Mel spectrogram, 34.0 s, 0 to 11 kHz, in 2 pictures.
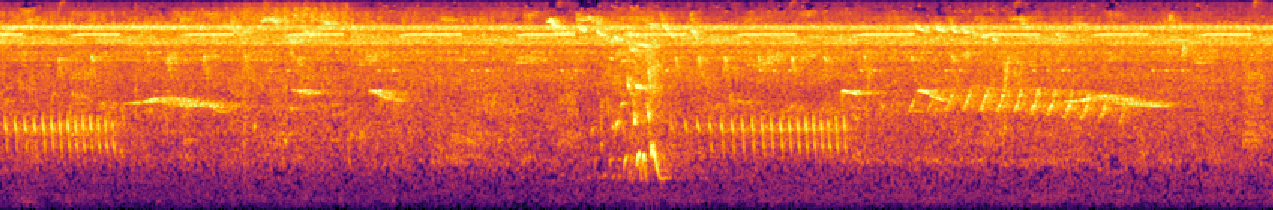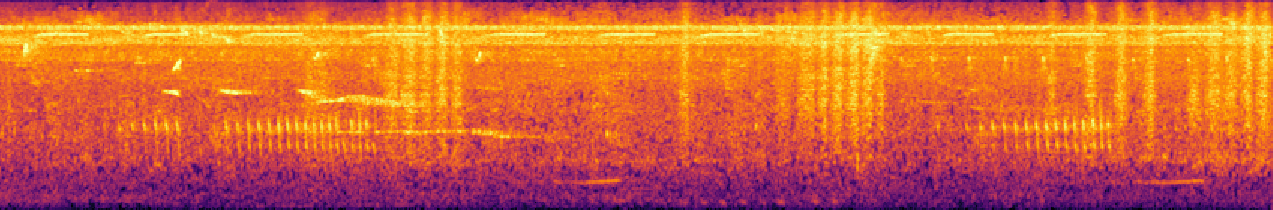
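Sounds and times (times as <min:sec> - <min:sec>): high-pitched insect drone: 0:00.0 - 0:33.9
birds chirping and trilling: 0:16.6 - 0:33.9.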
